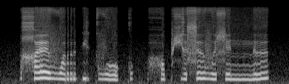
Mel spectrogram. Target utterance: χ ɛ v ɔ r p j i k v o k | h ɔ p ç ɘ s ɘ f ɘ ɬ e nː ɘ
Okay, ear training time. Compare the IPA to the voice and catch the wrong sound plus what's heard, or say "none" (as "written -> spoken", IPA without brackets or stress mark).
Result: f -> v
